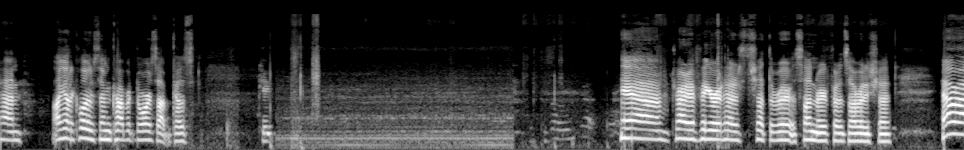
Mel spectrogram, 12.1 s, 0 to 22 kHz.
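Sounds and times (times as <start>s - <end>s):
faint low mechanical hum: 3.4s - 6.4s.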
